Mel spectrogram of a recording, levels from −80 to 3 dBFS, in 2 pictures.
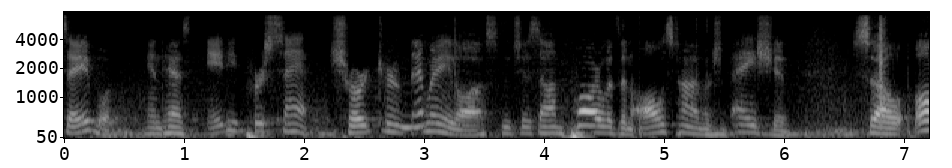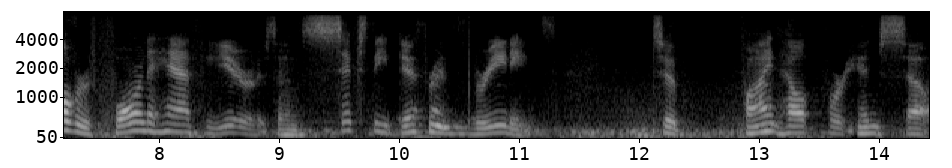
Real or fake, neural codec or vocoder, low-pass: fake; codec, 16 kHz, 0.5 kbps, X-Codec, HuBERT features, trained on balanced general audio; 7.2 kHz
